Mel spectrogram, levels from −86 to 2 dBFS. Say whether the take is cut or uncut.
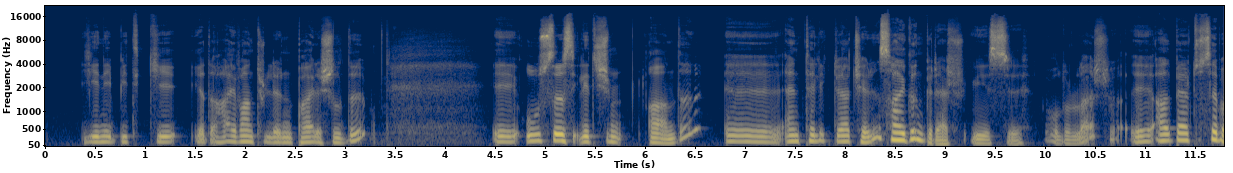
uncut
